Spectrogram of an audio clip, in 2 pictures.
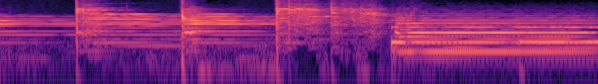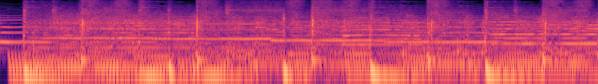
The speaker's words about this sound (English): What's that sound? It's swords in a sword fight.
